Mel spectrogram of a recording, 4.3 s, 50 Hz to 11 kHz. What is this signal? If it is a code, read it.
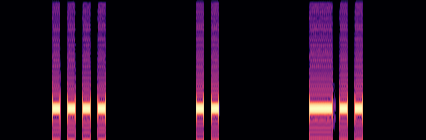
Morse code, heard as a keyed tone, about 16 wpm, spaced as for 7 wpm, 800 Hz. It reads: HID
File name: Spaced Alphas / Spaced Alphas mp3s / Hs sp @15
